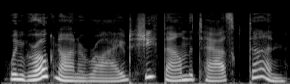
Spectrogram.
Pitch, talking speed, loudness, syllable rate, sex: 210 Hz, 165 wpm, -17 LUFS, 4.1 syllables/s, female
